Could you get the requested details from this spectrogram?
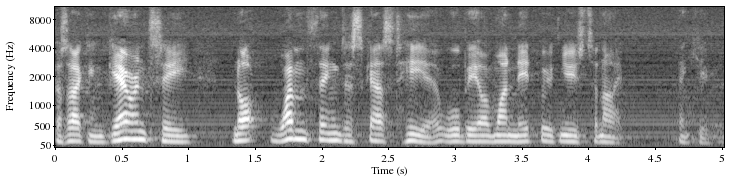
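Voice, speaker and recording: Over music in the background, a man with a New Zealand accent speaks at a fairly quick pace, his fairly high pitch showing ordinary variation. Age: 60s. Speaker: audience member. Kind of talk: audience question.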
